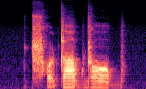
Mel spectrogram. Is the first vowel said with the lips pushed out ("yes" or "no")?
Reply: yes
